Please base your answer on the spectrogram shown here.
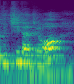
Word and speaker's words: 붙이다: 붙이다. 발음은 붙이다죠.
